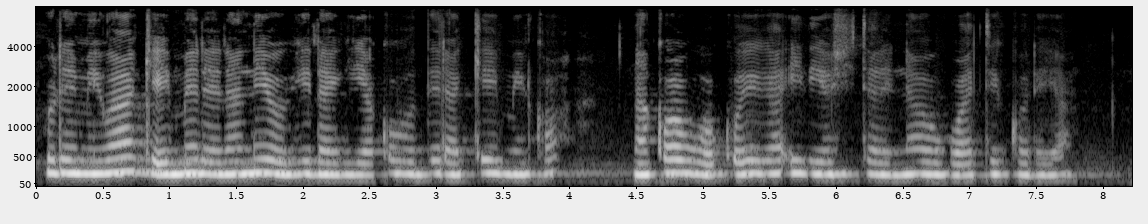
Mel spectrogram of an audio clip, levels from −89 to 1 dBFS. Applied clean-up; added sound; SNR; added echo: none; none; none; none.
